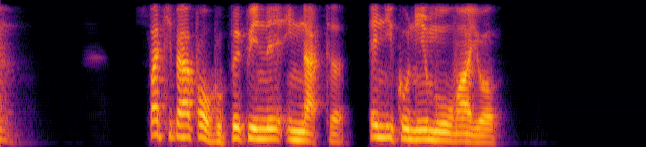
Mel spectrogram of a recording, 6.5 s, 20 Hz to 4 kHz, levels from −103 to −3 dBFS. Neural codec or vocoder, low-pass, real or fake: codec, 16 kHz, about 1 kbps, DyCAST, with the encoder's durations; 3.6 kHz; fake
